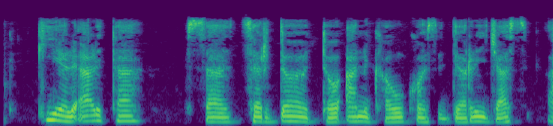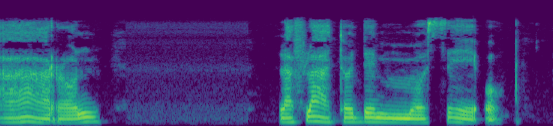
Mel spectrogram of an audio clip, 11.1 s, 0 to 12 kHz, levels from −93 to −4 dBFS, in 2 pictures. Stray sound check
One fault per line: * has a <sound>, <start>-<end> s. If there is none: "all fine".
all fine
